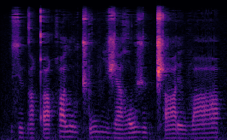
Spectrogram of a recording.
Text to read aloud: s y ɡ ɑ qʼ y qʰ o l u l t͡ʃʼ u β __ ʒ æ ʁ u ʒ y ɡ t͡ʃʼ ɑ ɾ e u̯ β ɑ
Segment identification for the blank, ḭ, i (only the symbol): i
